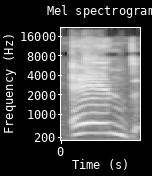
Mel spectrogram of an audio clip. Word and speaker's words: and: together, people say black and white. Is it black and white? Well, actually, we write it and, A-N-D. However, the correct pronunciation is black and. We pronounce it as an.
